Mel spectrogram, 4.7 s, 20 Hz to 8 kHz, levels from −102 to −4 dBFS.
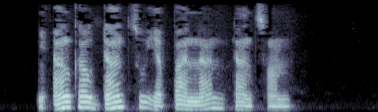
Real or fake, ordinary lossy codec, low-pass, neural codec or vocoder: real; MP3, 32 kbps; 7.2 kHz; none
